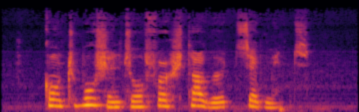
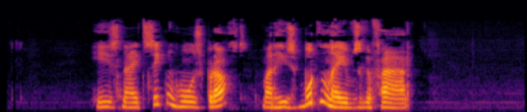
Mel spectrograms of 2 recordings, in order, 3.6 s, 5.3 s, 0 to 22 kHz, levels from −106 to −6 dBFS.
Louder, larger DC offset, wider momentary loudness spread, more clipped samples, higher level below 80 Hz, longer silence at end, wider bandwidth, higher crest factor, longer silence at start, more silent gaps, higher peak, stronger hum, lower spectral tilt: second, -29 LUFS vs -25 LUFS; neither; first, 13 LU vs 10 LU; neither; first, -62 dBFS vs -78 dBFS; second, 0.5 s vs 1.15 s; first, 16 kHz vs 11.5 kHz; second, 16 dB vs 22 dB; second, 0.45 s vs 0.95 s; neither; second, -14 dBFS vs -6 dBFS; neither; about the same, -5 dB/octave vs -4.5 dB/octave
